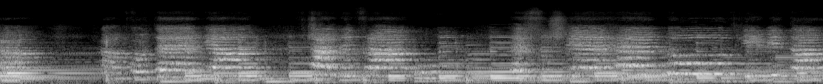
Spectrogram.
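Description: Children's choir singing a song, the voices moving through held notes over steady lower accompanying notes.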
